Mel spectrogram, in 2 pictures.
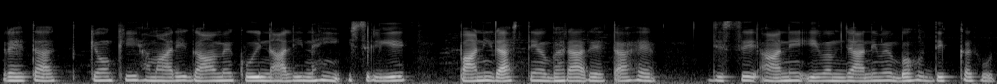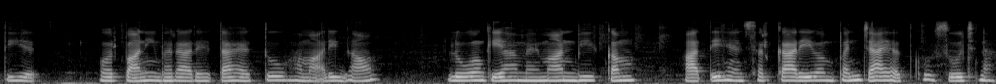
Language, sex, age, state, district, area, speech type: Hindi, female, 60+, Madhya Pradesh, Gwalior, rural, spontaneous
